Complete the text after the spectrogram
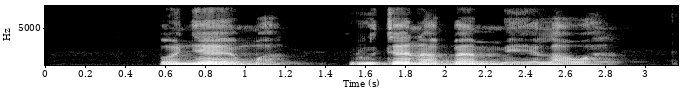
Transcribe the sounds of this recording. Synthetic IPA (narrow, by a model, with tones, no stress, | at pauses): o˦ɲe˦˨ma˨ | ɾu˨te˦na˨be˦m̩˦mɪ˨ɪ˦la˦wa˦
